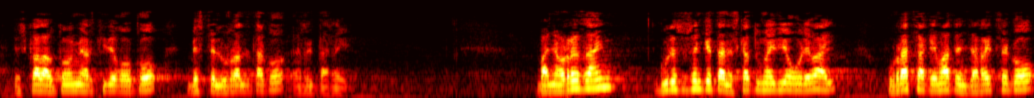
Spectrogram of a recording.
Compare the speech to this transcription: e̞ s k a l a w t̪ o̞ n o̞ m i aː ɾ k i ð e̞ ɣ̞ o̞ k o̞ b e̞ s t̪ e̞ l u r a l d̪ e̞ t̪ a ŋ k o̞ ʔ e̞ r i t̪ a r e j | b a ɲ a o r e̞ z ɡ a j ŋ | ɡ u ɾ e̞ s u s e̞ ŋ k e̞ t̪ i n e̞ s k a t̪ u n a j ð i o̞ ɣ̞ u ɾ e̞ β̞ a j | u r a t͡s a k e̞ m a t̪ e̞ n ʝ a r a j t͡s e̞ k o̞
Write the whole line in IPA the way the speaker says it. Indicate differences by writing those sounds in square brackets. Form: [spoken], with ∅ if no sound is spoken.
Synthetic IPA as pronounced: e̞ s k a l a w t̪ o̞ n o̞ m i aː ɾ k i ð e̞ ɣ̞ o̞ k o̞ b e̞ s t̪ e̞ l u r a l d̪ e̞ t̪ a [∅] k o̞ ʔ e̞ r i t̪ a r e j | b a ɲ a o r e̞ z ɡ a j ŋ | ɡ u ɾ e̞ s u s e̞ ŋ k e̞ t̪ [a] n e̞ s k a t̪ u n a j ð i o̞ ɣ̞ u ɾ e̞ β̞ a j | u r a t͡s a k e̞ m a t̪ e̞ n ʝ a r a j t͡s e̞ k o̞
